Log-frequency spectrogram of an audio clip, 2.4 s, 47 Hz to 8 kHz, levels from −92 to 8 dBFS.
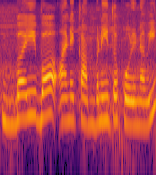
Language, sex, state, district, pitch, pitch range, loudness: Telugu, female, Andhra Pradesh, Sri Satya Sai, 235 Hz, 220-245 Hz, -12 LUFS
